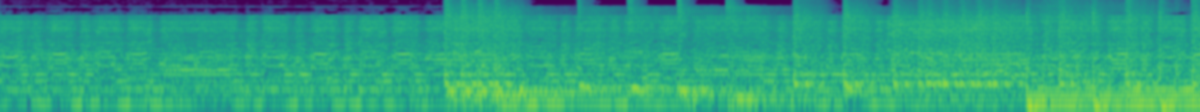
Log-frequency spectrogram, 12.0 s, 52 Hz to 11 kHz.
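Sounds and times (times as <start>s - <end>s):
hard rock music: 0.0s - 12.0s.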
